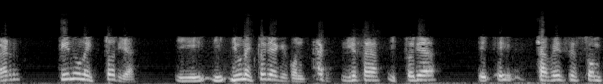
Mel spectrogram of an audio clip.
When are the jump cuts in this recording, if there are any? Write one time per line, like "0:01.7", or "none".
none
